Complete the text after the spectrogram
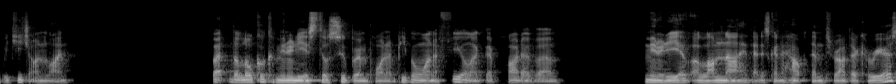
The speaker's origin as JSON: {"language": "English", "country": "Hong Kong", "tie": "born or raised there", "also_born_or_lived": "Stanford", "moved": "yes", "lives_now": "Singapore", "said": "I grew up in Hong Kong"}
